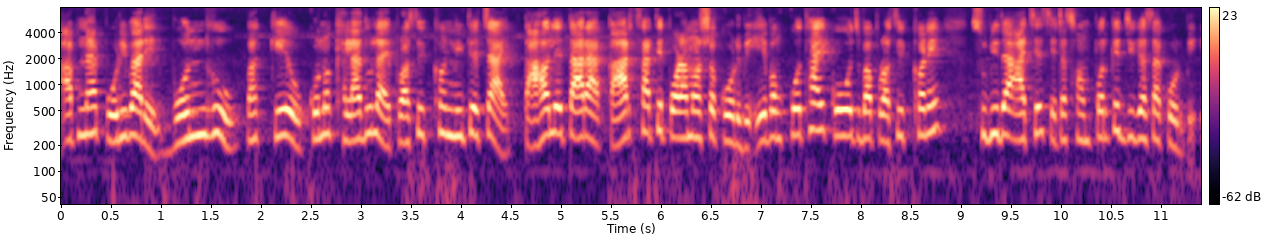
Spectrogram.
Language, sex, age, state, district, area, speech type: Bengali, female, 45-60, West Bengal, Hooghly, rural, spontaneous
